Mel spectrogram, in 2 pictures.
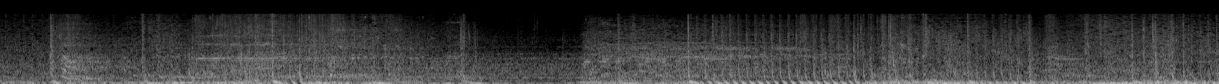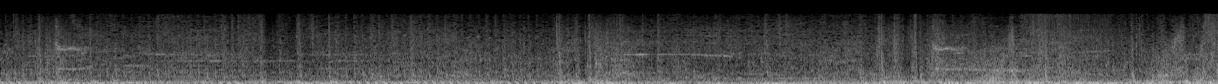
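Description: Shotgun fire rattles through a video game firefight, dense repeated blasts and impacts continuing almost without pause for over twenty seconds, loud and close amid other game effects.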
